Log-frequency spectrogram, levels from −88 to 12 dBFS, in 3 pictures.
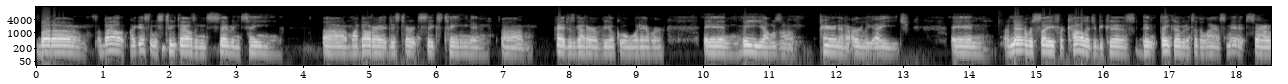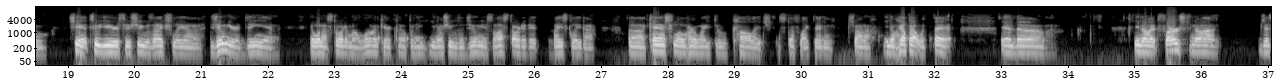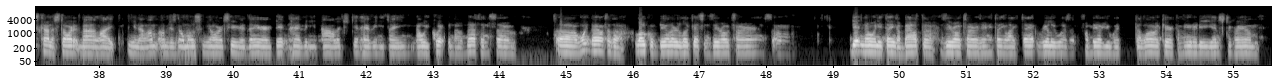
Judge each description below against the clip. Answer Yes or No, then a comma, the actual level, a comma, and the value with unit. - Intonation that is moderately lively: No, narrow, 1.8 semitones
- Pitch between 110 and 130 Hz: Yes, low, 125 Hz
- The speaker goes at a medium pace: Yes, average, 185 wpm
